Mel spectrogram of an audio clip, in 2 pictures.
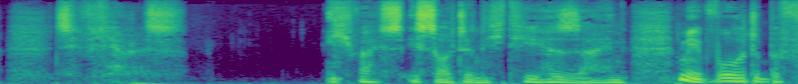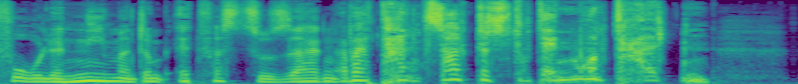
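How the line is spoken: Hiss. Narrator (German): fauchte Bellatrix

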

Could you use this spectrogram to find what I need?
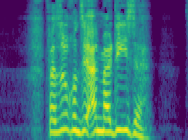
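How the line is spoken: Breathless. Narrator (German): sagte sie atemlos

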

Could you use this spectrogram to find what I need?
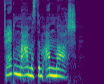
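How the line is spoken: Warning hiss. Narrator (German): zischte Doro warnend

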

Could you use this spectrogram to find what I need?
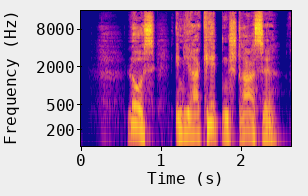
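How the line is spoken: Calling to group. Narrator (German): rief Greta den anderen zu

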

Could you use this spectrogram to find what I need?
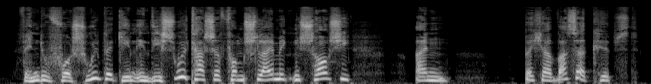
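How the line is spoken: Sad. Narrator (German): sagte Albi traurig

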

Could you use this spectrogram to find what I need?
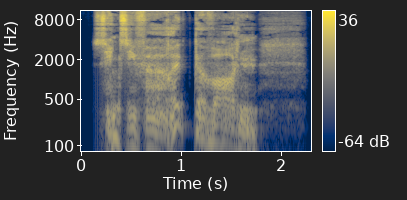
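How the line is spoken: Bearded man roaring. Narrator (German): brüllte der Bärtige

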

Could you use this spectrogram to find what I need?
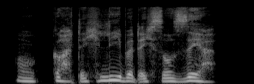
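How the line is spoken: Moaning. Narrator (German): stöhnte er

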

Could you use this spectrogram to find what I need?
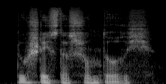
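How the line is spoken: Gentle. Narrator (German): antwortete Patrick sanft

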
